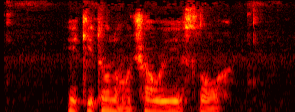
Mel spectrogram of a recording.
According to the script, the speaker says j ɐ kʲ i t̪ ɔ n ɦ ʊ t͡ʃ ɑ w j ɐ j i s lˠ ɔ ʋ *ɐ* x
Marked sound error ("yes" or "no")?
no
